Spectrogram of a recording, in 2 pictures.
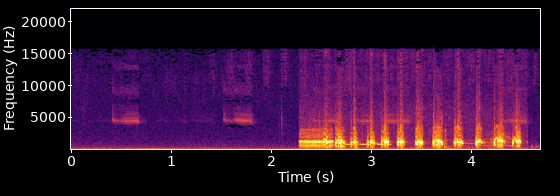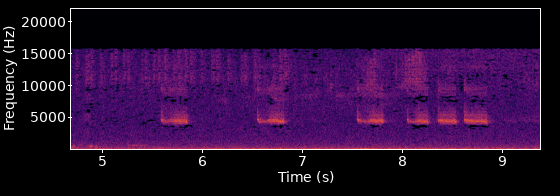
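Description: A hen clucking in a fast run of pulses for about two seconds, starting a little over two seconds in. Faint short high chirps come and go around it.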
